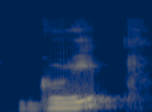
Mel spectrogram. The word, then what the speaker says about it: grip: Então é grip, grip grip. So bem curtinho. Short short.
